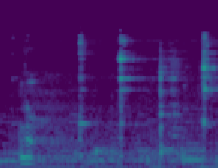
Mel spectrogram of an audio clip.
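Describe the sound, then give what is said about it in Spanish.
A spoon, taken up by a woman, clinks lightly against a dish four or so times, bright metallic taps spaced unevenly over a quiet background. “La mujer la mira con desprecio y coge la cuchara.”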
